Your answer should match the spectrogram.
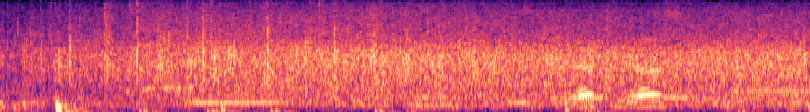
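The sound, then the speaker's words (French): Steady applause from an audience at the end of a live show, after its last song, a dense continuous patter of many hands clapping at even loudness for several seconds, with faint voices murmuring underneath. “Beaucoup d'applaudissements après.”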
